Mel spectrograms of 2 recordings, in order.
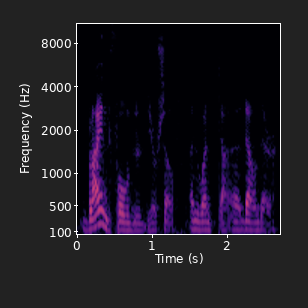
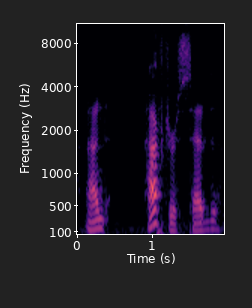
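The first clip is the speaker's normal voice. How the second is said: normal talking voice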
